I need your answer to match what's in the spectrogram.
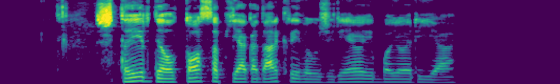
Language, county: Lithuanian, Kaunas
